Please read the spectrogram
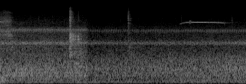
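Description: Quiet outdoor ambience with a steady, high insect chirring and a faint click about two-thirds of a second in.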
